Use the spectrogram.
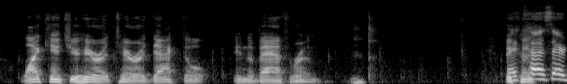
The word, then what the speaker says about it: pterodactyl: can't you hear a pterodactyl in the bathroom because they're dead no because the p is silent I can't believe I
